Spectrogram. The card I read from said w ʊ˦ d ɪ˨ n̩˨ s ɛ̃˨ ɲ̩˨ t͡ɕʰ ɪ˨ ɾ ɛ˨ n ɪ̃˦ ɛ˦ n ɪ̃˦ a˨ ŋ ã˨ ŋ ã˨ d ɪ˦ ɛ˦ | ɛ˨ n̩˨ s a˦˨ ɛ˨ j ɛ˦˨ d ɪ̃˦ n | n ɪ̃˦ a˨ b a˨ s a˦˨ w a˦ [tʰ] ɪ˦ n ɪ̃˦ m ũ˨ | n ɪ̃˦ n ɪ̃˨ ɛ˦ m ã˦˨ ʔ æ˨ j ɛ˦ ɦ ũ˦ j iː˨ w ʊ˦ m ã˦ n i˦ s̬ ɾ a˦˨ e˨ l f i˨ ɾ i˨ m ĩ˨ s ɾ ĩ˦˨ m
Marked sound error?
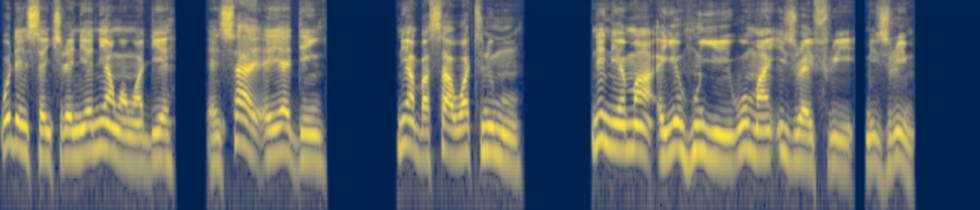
no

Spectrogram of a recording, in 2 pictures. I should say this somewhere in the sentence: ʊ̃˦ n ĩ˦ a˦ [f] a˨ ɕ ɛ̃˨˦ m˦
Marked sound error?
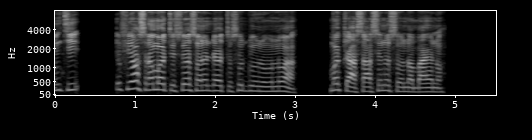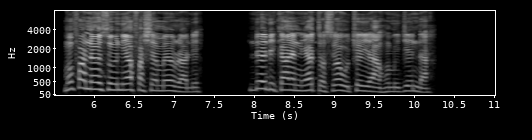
no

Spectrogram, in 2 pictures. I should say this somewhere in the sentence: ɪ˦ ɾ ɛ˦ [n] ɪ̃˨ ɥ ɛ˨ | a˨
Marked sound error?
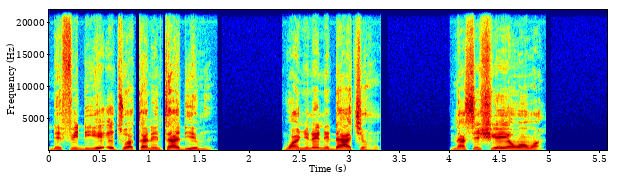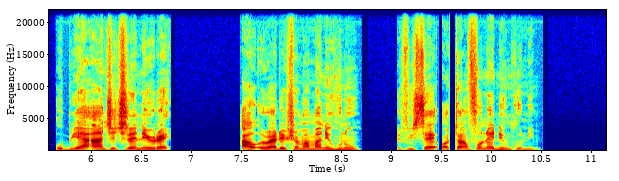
no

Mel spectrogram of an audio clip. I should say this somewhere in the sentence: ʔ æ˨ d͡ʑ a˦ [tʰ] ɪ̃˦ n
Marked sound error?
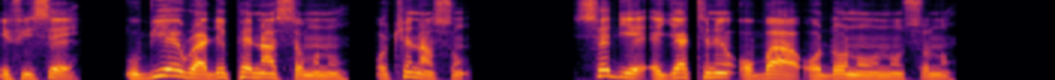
no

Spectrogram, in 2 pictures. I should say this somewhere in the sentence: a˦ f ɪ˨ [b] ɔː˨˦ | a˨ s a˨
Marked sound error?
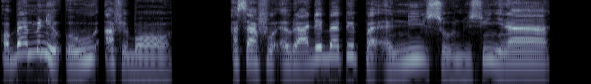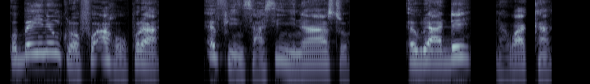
no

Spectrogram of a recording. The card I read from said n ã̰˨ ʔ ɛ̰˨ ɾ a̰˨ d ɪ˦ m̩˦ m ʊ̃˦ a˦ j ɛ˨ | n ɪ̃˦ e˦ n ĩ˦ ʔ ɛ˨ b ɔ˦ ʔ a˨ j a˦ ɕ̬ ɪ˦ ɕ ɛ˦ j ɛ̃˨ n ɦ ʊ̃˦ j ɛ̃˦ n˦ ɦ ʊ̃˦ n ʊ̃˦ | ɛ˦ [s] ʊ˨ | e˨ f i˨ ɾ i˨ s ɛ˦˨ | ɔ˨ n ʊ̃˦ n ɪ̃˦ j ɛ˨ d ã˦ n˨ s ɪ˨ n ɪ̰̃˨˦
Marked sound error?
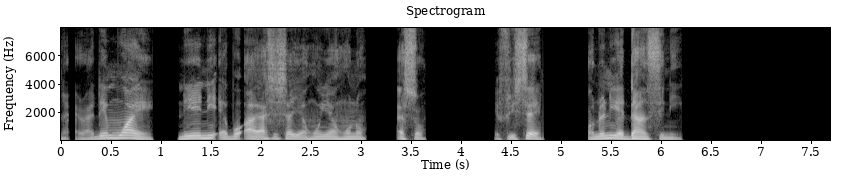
no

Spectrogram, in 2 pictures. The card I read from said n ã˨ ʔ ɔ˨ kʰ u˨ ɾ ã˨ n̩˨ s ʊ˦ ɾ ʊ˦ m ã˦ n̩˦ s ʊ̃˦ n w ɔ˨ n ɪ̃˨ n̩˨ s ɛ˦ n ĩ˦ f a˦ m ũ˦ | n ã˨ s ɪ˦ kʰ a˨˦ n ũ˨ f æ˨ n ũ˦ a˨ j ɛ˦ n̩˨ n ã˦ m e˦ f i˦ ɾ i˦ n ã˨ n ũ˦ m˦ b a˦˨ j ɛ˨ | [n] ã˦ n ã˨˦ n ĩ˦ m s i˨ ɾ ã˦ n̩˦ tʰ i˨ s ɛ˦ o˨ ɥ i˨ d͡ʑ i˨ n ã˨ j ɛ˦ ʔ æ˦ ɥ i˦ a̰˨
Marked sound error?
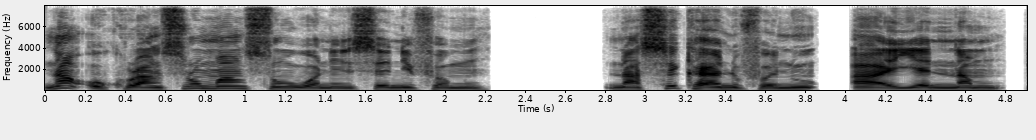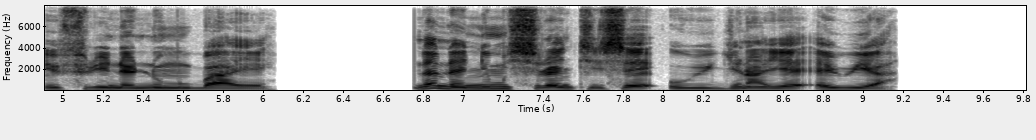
no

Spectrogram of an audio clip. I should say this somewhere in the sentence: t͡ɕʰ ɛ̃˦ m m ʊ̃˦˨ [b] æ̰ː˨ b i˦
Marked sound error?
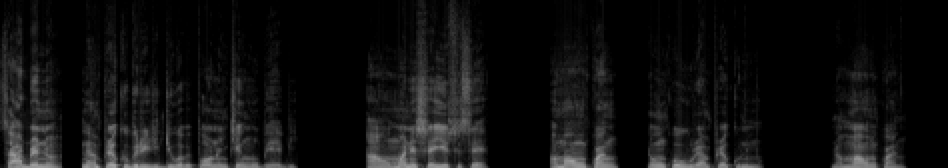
no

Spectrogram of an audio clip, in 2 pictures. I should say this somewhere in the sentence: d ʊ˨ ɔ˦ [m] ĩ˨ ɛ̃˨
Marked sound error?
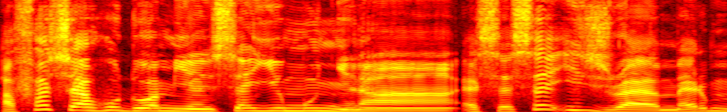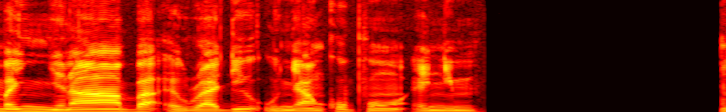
no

